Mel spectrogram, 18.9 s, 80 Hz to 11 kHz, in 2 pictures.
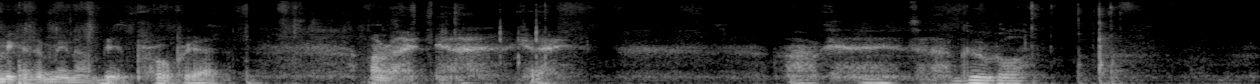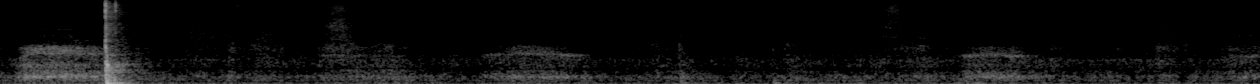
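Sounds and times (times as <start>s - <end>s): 
speech: 0.0s - 1.9s, 2.8s - 4.3s, 5.9s - 7.8s
typing on a computer keyboard: 7.7s - 8.6s.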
